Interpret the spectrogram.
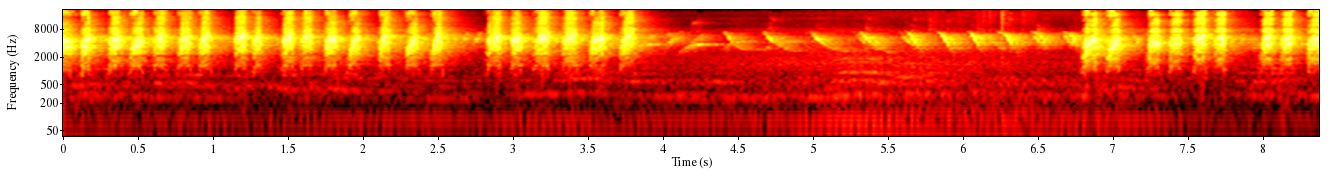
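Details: Greater green leafbird giving a 'gereja tarung' fighting song, used as a lure to provoke competition birds: fast runs of high, sharp repeated chirps, about three a second, broken by a brief passage of quick sliding whistled notes.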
